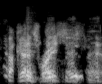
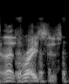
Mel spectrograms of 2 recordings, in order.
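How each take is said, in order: First: Mock outraged yelp. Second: Said in the usual way. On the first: Real, not acted. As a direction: voice shoots way up in fake shock. Laughing accusation at joke.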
